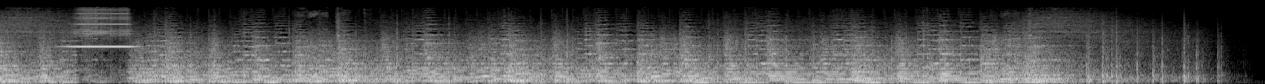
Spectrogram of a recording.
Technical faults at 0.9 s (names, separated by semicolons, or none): loudspeaker feedback squeal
